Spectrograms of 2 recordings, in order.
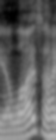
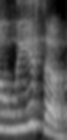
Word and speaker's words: Aliza: Aliza, how you doing? – Good. It's Aliza, by the way. – It is Aliza.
